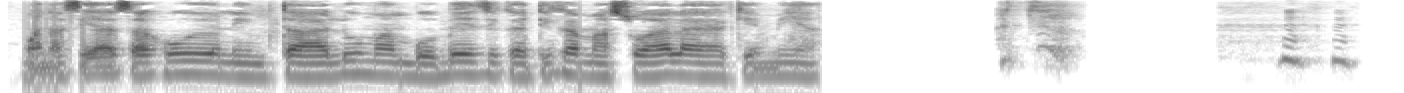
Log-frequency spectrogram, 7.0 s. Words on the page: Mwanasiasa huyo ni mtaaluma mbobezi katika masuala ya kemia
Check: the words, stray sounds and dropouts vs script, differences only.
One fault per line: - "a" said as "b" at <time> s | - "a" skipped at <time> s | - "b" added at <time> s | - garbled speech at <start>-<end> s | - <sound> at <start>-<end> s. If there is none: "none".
- sneeze at 5.0-5.4 s
- laugh at 6.1-6.8 s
